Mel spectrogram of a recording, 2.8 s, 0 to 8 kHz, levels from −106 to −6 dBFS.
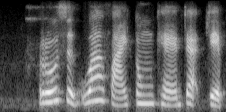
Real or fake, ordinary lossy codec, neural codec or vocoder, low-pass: real; Opus, 16 kbps; none; 7.2 kHz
